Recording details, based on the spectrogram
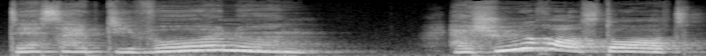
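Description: A woman's voice: on the high side, lively intonation, slow pace, a little mellow, echoey room. An actress playing a crude, suspicious and proud old woman neighbour in a radio crime play, brusque and accusatory. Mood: suspicious, nosy.

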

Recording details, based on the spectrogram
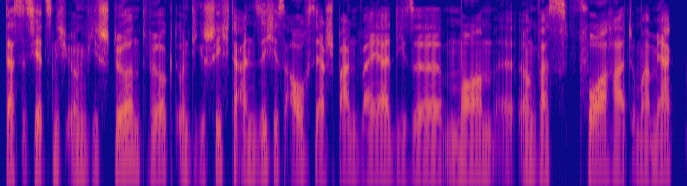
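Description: A man's voice: medium pitch, steady tone, moderate pace, dry recording, clean studio sound. A man giving a casual spoken review in a chatty, colloquial, opinionated manner. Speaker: audio drama reviewer, host.

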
